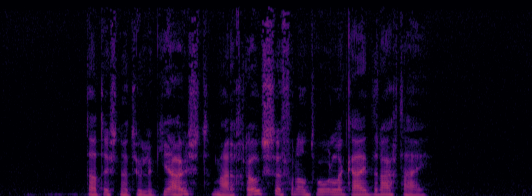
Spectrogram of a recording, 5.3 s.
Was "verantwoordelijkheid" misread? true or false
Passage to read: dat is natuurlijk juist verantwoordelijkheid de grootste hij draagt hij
true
